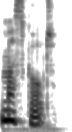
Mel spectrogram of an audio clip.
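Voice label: "mascot", British English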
